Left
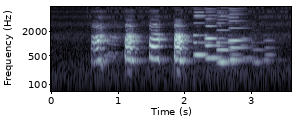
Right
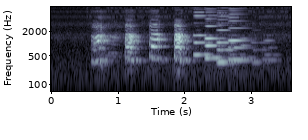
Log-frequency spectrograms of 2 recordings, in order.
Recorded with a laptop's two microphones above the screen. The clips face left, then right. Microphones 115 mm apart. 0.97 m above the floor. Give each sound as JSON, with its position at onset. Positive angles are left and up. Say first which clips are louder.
{"t": 0.6, "sound": "laughter", "louder": "left 2 dB", "side_deg": 45, "distance_m": 1.5}
{"t": 2.1, "sound": "a ringtone", "louder": "even", "side_deg": 5, "distance_m": 3.5}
